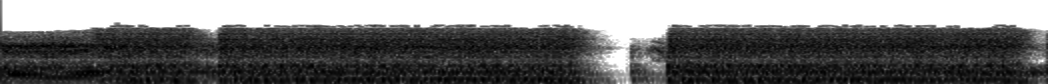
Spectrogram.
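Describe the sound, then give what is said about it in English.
Long, loud bursts of rapid submachine gun fire, aimed at the propeller of a plane that is taking off and heading straight for the shooters, blend with the droning aircraft engine into a dense, harsh roar. The firing is broken once by a brief pause before it resumes. No one speaks. “Get out the submachine gun.”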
